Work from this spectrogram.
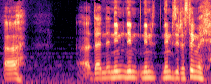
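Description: A man's voice: fairly high pitch, fairly even intonation, measured pace, darkish tone, faint music behind, pitched above the performer's own voice, lightly acted. A man voicing a confused, frightened older man in a tabletop game, stammering and repeating his words. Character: confused, frightened older naked man, just coming round. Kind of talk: improvised tabletop role-play acting.

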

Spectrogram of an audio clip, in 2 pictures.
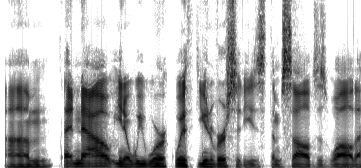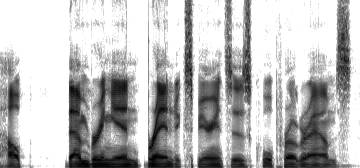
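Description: A man's voice: deep voice, fairly even intonation, normal speed, pushed and bright, clean tone, dry recording, clean studio sound. A man in his thirties from Illinois, a company co-founder answering interview questions in a rambling way, full of fillers. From Illinois, USA.

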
